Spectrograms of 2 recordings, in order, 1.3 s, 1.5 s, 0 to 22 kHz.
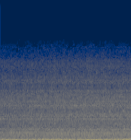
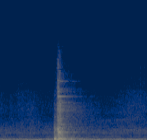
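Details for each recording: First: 1974 Ford Bronco carbureted engine after replacing both fuel tank senders and getting fuel to the carb: steady, low, even rumble at a fast warm-up high idle, no knocks or misses; smooth and healthy, oil pressure and charging good. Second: 1974 Ford Bronco, fuel tank out for rust repair and both sending units replaced, lines empty: starter spins the engine at a steady four beats a second for several seconds without catching; no fuel reaching the carb.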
